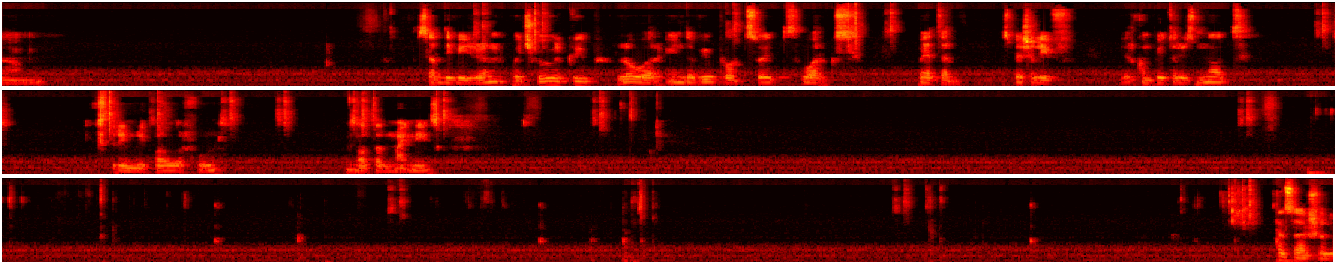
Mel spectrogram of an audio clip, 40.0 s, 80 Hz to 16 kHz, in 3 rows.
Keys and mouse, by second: 2.8 click, 3.1 click, 4.9 click, 7.2 click, 8.4 click, 8.8 click, 13.1 click, 14.3 click, 14.8 click, 16.1-19.3 drag, 25.6 click, 26.7 Tab, 27.6 3, 28.9 click, 32.1 middle click, 32.8 g, 36.0 Tab, 37.0-38.5 middle drag, 38.5 Tab, 38.9 3, 39.0 click, 39.4 x.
